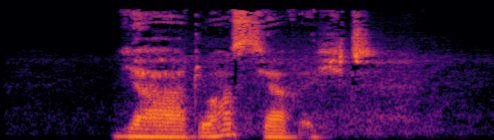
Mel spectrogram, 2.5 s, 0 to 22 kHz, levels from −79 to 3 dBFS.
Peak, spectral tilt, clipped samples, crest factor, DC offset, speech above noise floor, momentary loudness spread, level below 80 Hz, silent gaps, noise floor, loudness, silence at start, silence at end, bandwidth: -2 dBFS; -2.5 dB/octave; under 0.1%; 20 dB; under 0.1%; 41 dB; 7 LU; -54 dBFS; none; -60 dBFS; -18 LUFS; 0.6 s; 0.4 s; 17 kHz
